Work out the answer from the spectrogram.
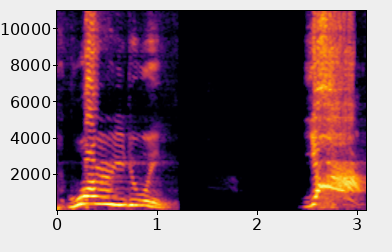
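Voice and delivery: ordinary delivery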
